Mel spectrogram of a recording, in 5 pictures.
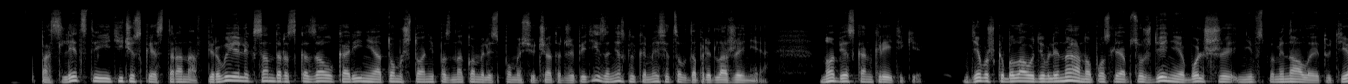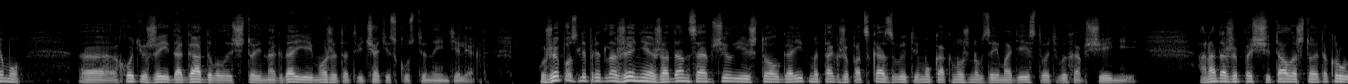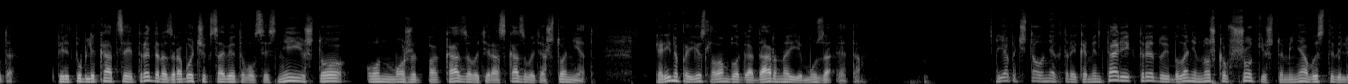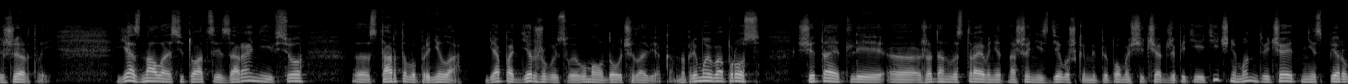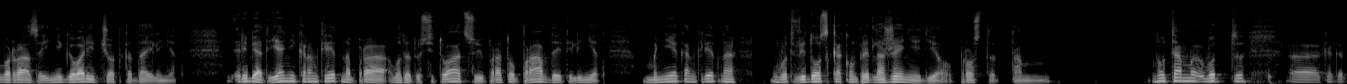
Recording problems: none

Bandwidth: 13.5 kHz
